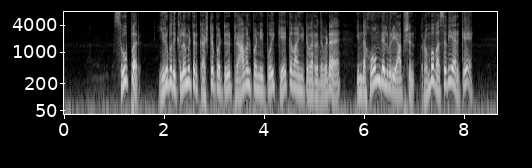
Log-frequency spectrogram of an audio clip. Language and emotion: Tamil, happy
